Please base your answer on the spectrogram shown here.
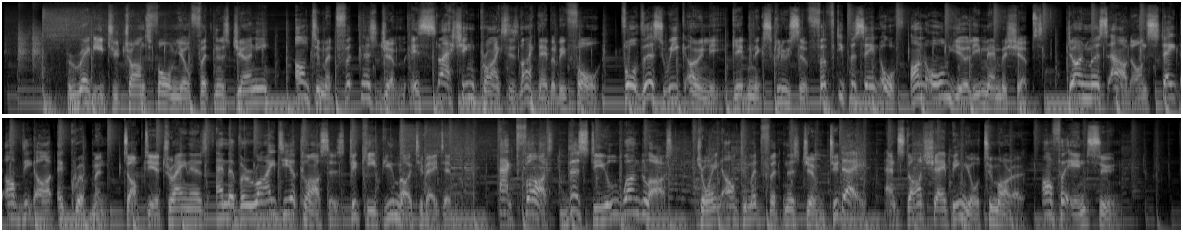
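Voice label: English voice over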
